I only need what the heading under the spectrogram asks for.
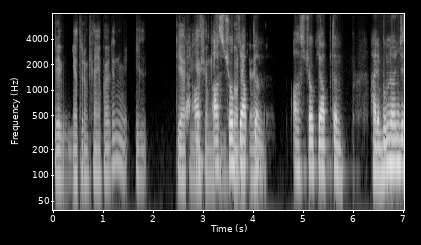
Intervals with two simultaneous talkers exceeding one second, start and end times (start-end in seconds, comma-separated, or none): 2.5-4.2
